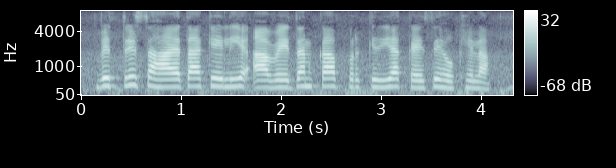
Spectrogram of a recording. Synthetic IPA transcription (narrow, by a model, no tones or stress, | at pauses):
ʋɪt̪ɾɪt̪sɐɦaːjt̪akelieʔaːʋeːd̪ənkapɾəkɾɪjakɛːseɦokʰeːlaː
